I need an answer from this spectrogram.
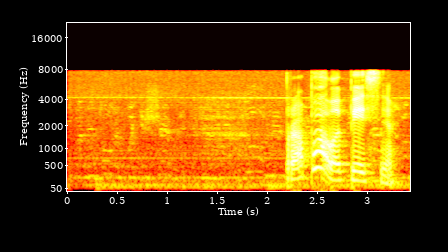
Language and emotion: Russian, neutral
